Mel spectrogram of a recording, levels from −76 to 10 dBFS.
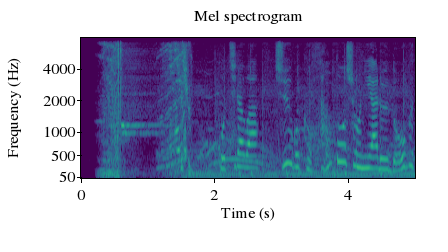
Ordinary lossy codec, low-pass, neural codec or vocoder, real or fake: none; 7.2 kHz; none; real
